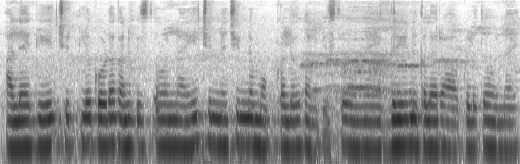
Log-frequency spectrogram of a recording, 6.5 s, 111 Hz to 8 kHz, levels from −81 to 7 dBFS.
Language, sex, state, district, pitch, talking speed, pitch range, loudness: Telugu, female, Andhra Pradesh, Sri Satya Sai, 175 Hz, 130 wpm, 170-180 Hz, -16 LUFS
